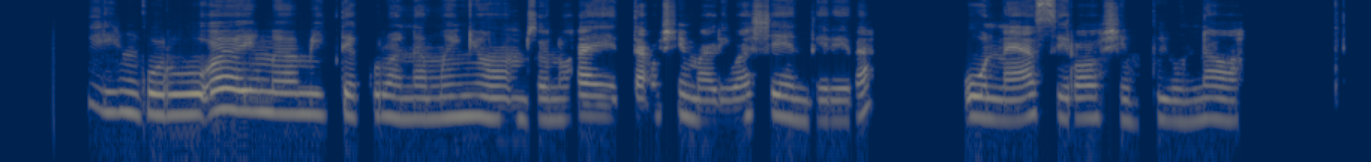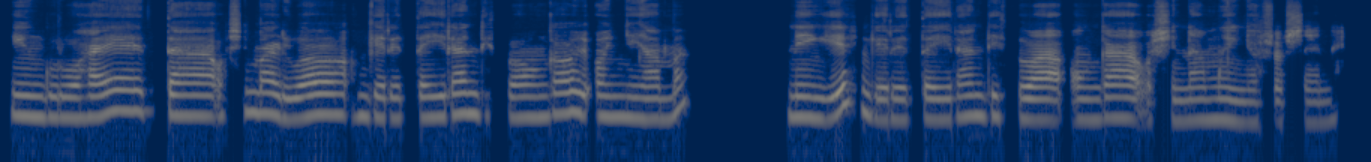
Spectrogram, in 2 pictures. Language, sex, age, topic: Oshiwambo, female, 36-49, agriculture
